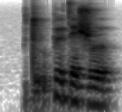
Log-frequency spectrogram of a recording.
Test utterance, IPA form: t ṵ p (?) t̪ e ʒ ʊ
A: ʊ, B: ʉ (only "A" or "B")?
B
